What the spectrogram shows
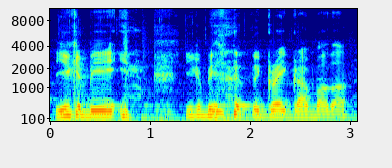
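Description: A man's voice: fairly high pitch, normal speed, faint music behind. A man hosting a gaming video, teasing his teammate with mock-serious jokes and breaking into laughter. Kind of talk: playful gaming chat with pranks.

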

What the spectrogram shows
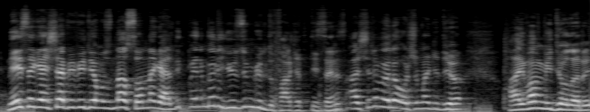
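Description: A man's voice: high-pitched, fairly bright tone. A young man casually reacting to animal videos for his channel, giggling often and gushing over how cute they are.

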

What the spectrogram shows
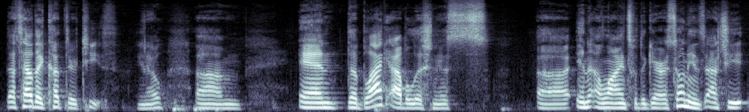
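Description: A man in his forties on an academic panel, explaining history in a lecturing way with restarts and tag questions. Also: a little high. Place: seminar room with a panel table and audience. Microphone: table mic on a stand.

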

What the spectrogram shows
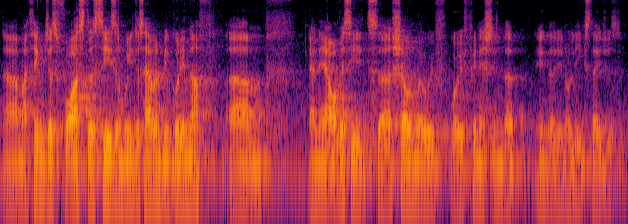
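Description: A man in his thirties answering questions at a post-match press conference at a table mic, even-toned and halting with frequent restarts. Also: fairly low pitch, slight background noise. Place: press conference room with sponsor backdrop. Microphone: table microphone. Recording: echoey room with long reverb.

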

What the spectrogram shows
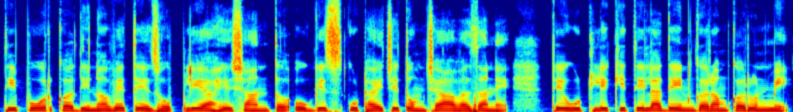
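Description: A woman's voice: medium pitch, monotone, a little slow, dark tone, clean tone, dry recording, lightly acted. A woman voicing a caring, fussy older mother-in-law who scolds kindly, in a storybook reading. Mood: fussing kindly.

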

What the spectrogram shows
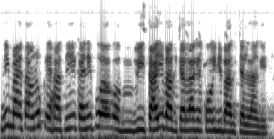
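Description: A woman's voice: high-pitched, fast, no room sound, dull audio, lightly acted. A woman playing a soothing, chiding elder aunt. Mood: placating. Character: elder aunt-in-law, calming but sharp-tongued. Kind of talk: amateur comedy short film acting.

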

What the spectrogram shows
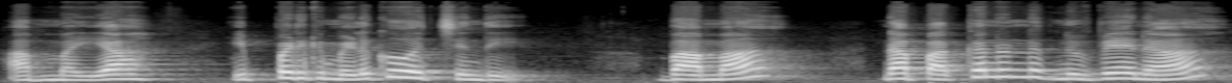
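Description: A dazed, frightened young woman in a storybook, weak and faint, whose words come out hesitantly, as a woman narrator reads her lines. The voice is fairly high and unhurried. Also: natural voice.

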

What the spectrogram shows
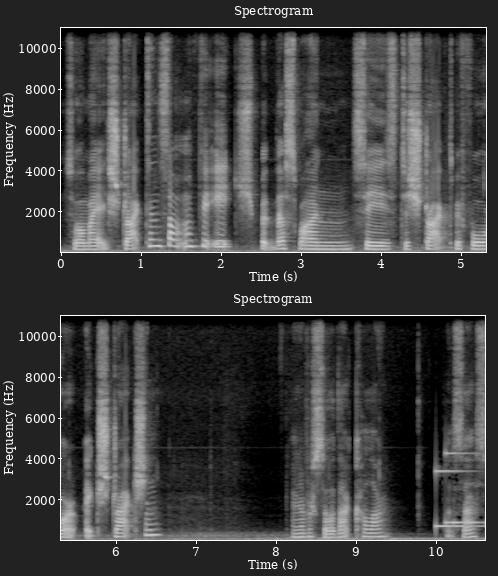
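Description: Playing a video game on camera, this Scottish woman in her thirties keeps up casual, wry, chatty let's play commentary. Her voice sits low, with a creaky and slightly bright quality.

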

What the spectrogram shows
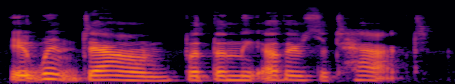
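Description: A woman reading aloud as a shaken young woman survivor recounting an attack, in a steady storytelling manner. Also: mid-range voice, moderate pace, natural voice. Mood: grieving.

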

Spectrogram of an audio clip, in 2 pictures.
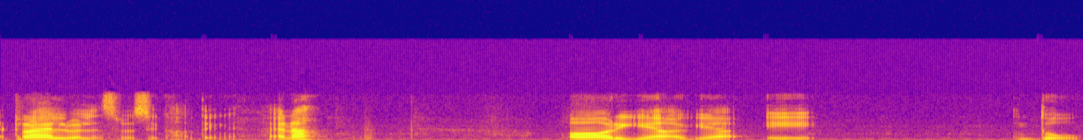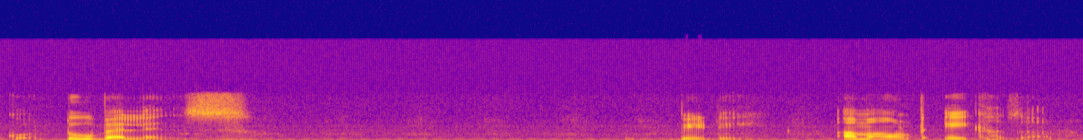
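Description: A man giving a classroom lecture on accounting, animated, asking questions and answering them himself. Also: mid-range voice, vocal fry, muffled recording. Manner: speaks as the accounts in first person. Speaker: commerce teacher.

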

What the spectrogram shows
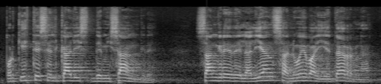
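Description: A priest in his forties reciting the prayers of Mass in a solemn, measured way, with a lapel mic in a small chapel. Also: fairly high pitch. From Uruguay. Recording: echoey chapel.

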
